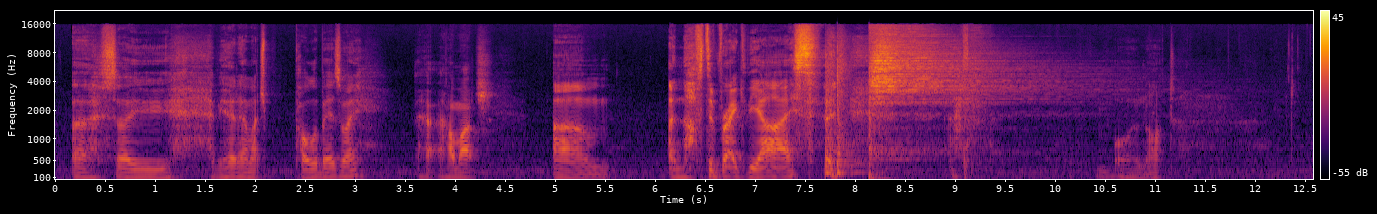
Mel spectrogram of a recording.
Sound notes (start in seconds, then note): 7.6 laughs; 7.8 ba dum tss!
